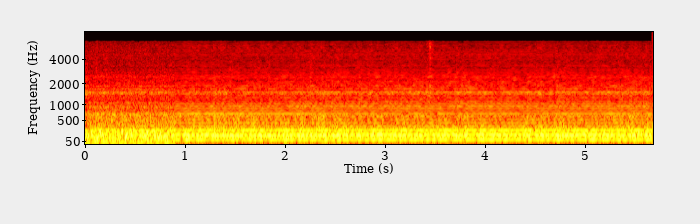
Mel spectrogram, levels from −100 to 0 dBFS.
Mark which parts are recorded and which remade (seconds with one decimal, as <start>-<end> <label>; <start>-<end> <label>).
0.0-0.9 recorded; 0.9-5.7 remade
